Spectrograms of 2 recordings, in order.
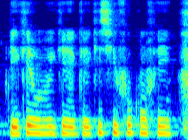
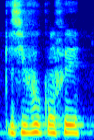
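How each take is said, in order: First: Dragged out slowly, word by word; slow insistent repeat. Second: Said in the usual way. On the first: Shown as a demonstration. Vlogger pressing the astronaut for an answer, slowly. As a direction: stretch the question out to press him.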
